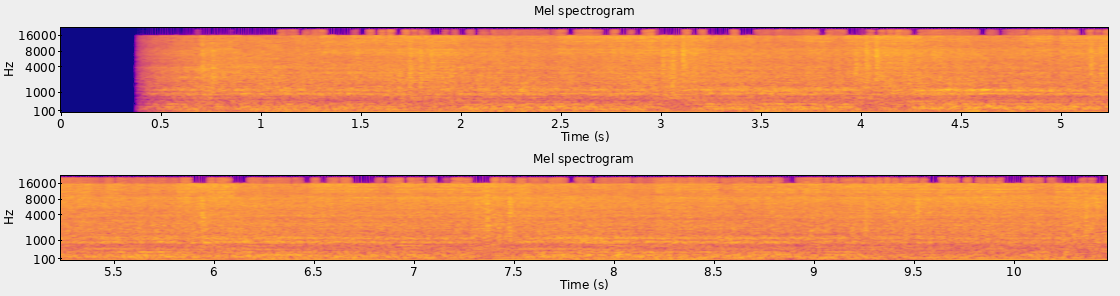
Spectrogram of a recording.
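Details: Ford Focus RS petrol engine running steadily, with a faint, uneven rod knock under its low rumble.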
